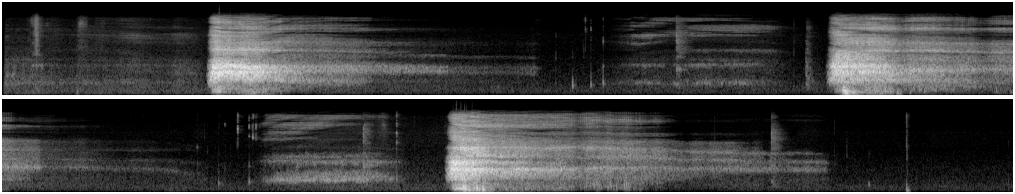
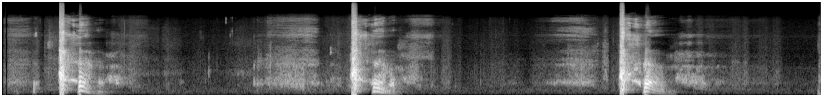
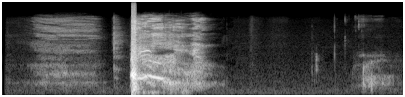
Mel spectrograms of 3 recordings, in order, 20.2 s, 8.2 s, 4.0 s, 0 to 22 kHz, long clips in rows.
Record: {
  "exhalation_length": "20.2 s",
  "exhalation_amplitude": 28583,
  "exhalation_signal_mean_std_ratio": 0.29,
  "three_cough_length": "8.2 s",
  "three_cough_amplitude": 32768,
  "three_cough_signal_mean_std_ratio": 0.26,
  "cough_length": "4.0 s",
  "cough_amplitude": 32768,
  "cough_signal_mean_std_ratio": 0.28,
  "survey_phase": "beta (2021-08-13 to 2022-03-07)",
  "age": "65+",
  "gender": "Male",
  "wearing_mask": "No",
  "symptom_runny_or_blocked_nose": true,
  "smoker_status": "Ex-smoker",
  "respiratory_condition_asthma": true,
  "respiratory_condition_other": false,
  "recruitment_source": "REACT",
  "submission_delay": "2 days",
  "covid_test_result": "Negative",
  "covid_test_method": "RT-qPCR",
  "influenza_a_test_result": "Negative",
  "influenza_b_test_result": "Negative"
}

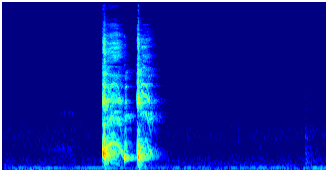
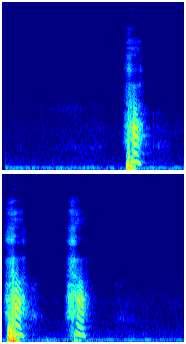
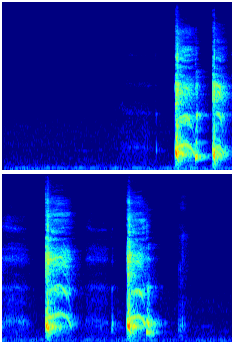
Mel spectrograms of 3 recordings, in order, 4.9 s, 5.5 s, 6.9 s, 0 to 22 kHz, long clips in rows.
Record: {
  "cough_length": "4.9 s",
  "cough_amplitude": 10013,
  "cough_signal_mean_std_ratio": 0.21,
  "exhalation_length": "5.5 s",
  "exhalation_amplitude": 7783,
  "exhalation_signal_mean_std_ratio": 0.26,
  "three_cough_length": "6.9 s",
  "three_cough_amplitude": 8338,
  "three_cough_signal_mean_std_ratio": 0.26,
  "survey_phase": "beta (2021-08-13 to 2022-03-07)",
  "age": "18-44",
  "gender": "Female",
  "wearing_mask": "No",
  "symptom_cough_any": true,
  "symptom_runny_or_blocked_nose": true,
  "symptom_sore_throat": true,
  "symptom_fatigue": true,
  "symptom_change_to_sense_of_smell_or_taste": true,
  "symptom_onset": "3 days",
  "smoker_status": "Ex-smoker",
  "respiratory_condition_asthma": false,
  "respiratory_condition_other": false,
  "recruitment_source": "Test and Trace",
  "submission_delay": "2 days",
  "covid_test_result": "Positive",
  "covid_test_method": "RT-qPCR",
  "covid_ct_value": 30.6,
  "covid_ct_gene": "N gene"
}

